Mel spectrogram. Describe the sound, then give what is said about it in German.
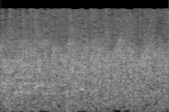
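Dense, steady audience applause fills the whole clip, loud and even throughout, with no pauses and no single voice standing out. “vielleicht nochmal einen Applaus für Bad Godesberg”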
